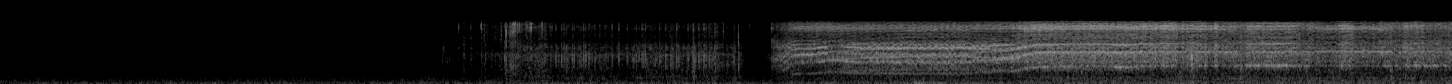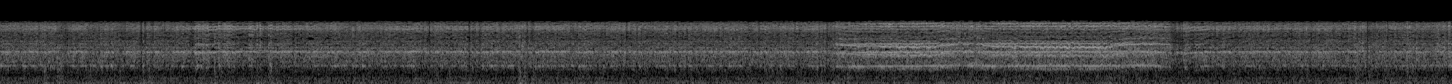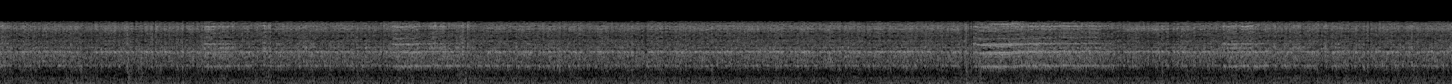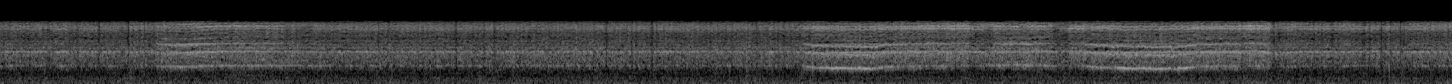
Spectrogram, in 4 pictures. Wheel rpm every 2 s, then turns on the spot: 0, 0, 10, 30, 140, 210, 230, 230, 230, 230, 230, 220, 220, 230, 230, 230, 230, 230, 230, 230, 230, 230, 230, 230, 230, 230, 230, 220, 230.
4-6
